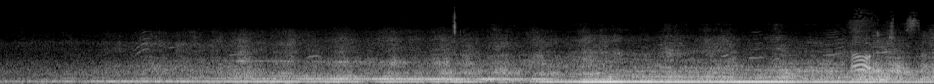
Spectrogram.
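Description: An Aer Lingus airliner takes off at Manchester Airport, a loud steady engine roar with strong low droning tones that swell midway and hold throughout, while a person talks nearby.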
